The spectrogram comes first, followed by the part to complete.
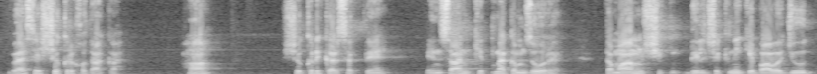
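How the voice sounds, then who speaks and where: A man's voice: medium pitch, slightly rough. A man playing a devoted, anxious young mother. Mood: weary reflective. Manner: emotional, tender monologue that shifts to pleading. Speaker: solo stage actor. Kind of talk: solo stage monologue. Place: restaurant event hall in Doha, live performance.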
